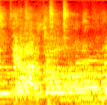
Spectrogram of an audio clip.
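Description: Gospel worship song: choir-like singing over sustained keyboard chords.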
